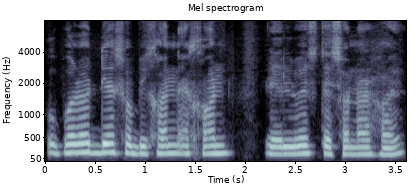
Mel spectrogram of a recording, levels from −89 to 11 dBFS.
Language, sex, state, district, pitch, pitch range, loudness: Assamese, male, Assam, Kamrup Metropolitan, 165 Hz, 155-175 Hz, -15 LUFS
